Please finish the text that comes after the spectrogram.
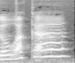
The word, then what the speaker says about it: Waque: Waque Waque. Waque Waque I answer to, as well as Waque, Waggy, Wake, Woke, Week. The correct pronunciation is Waque, but there should actually be a accent aigu over the E.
